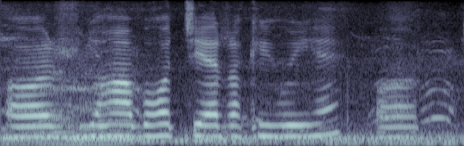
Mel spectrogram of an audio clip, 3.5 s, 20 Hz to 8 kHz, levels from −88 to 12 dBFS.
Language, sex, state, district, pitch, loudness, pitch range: Hindi, female, Madhya Pradesh, Katni, 220 Hz, -16 LUFS, 205-230 Hz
